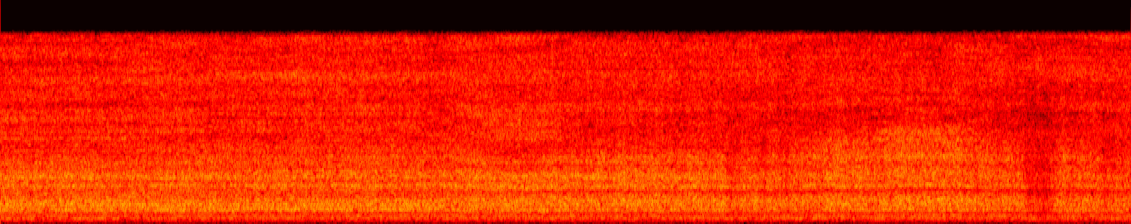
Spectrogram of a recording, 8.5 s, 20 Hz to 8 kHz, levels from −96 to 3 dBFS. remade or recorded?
recorded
